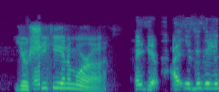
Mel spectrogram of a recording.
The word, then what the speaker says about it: Inamura: Inamura? Yoshiki Inamura.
